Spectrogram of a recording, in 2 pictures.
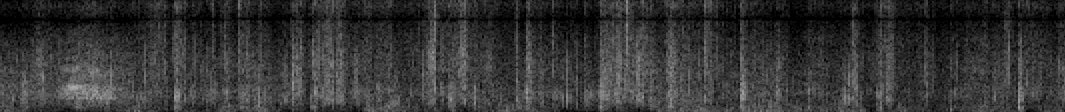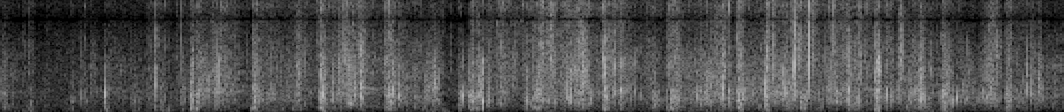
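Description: Running footsteps on a narrow dirt and rock mountain trail: quick, uneven footfalls that get a little louder in the second half.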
